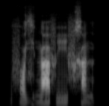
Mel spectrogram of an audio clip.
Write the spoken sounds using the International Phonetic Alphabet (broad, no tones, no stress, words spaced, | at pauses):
fɔzʲʊ ŋa fiːfxan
